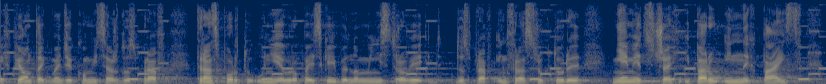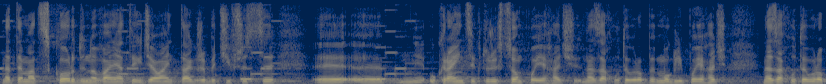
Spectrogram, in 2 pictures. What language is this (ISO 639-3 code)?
pol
